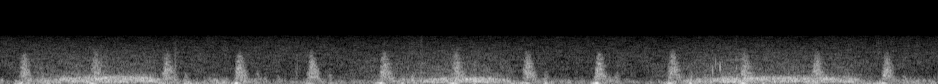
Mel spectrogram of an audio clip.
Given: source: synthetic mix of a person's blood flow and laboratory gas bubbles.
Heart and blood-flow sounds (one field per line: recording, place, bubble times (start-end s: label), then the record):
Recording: Doppler ultrasound of blood flow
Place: subclavian vein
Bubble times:
7.09-7.25 s: bubbles
7.33-7.40 s: bubbles
From the record:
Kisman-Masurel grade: 111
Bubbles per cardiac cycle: 1 to 2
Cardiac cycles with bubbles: 1 to 10%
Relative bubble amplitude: barely perceptible (0.100 to 0.250)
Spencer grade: 1 (occasional bubble signal discernible with the cardiac motion signal, with majority of cardiac periods free of bubbles)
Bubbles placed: anywhere in the cardiac cycle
